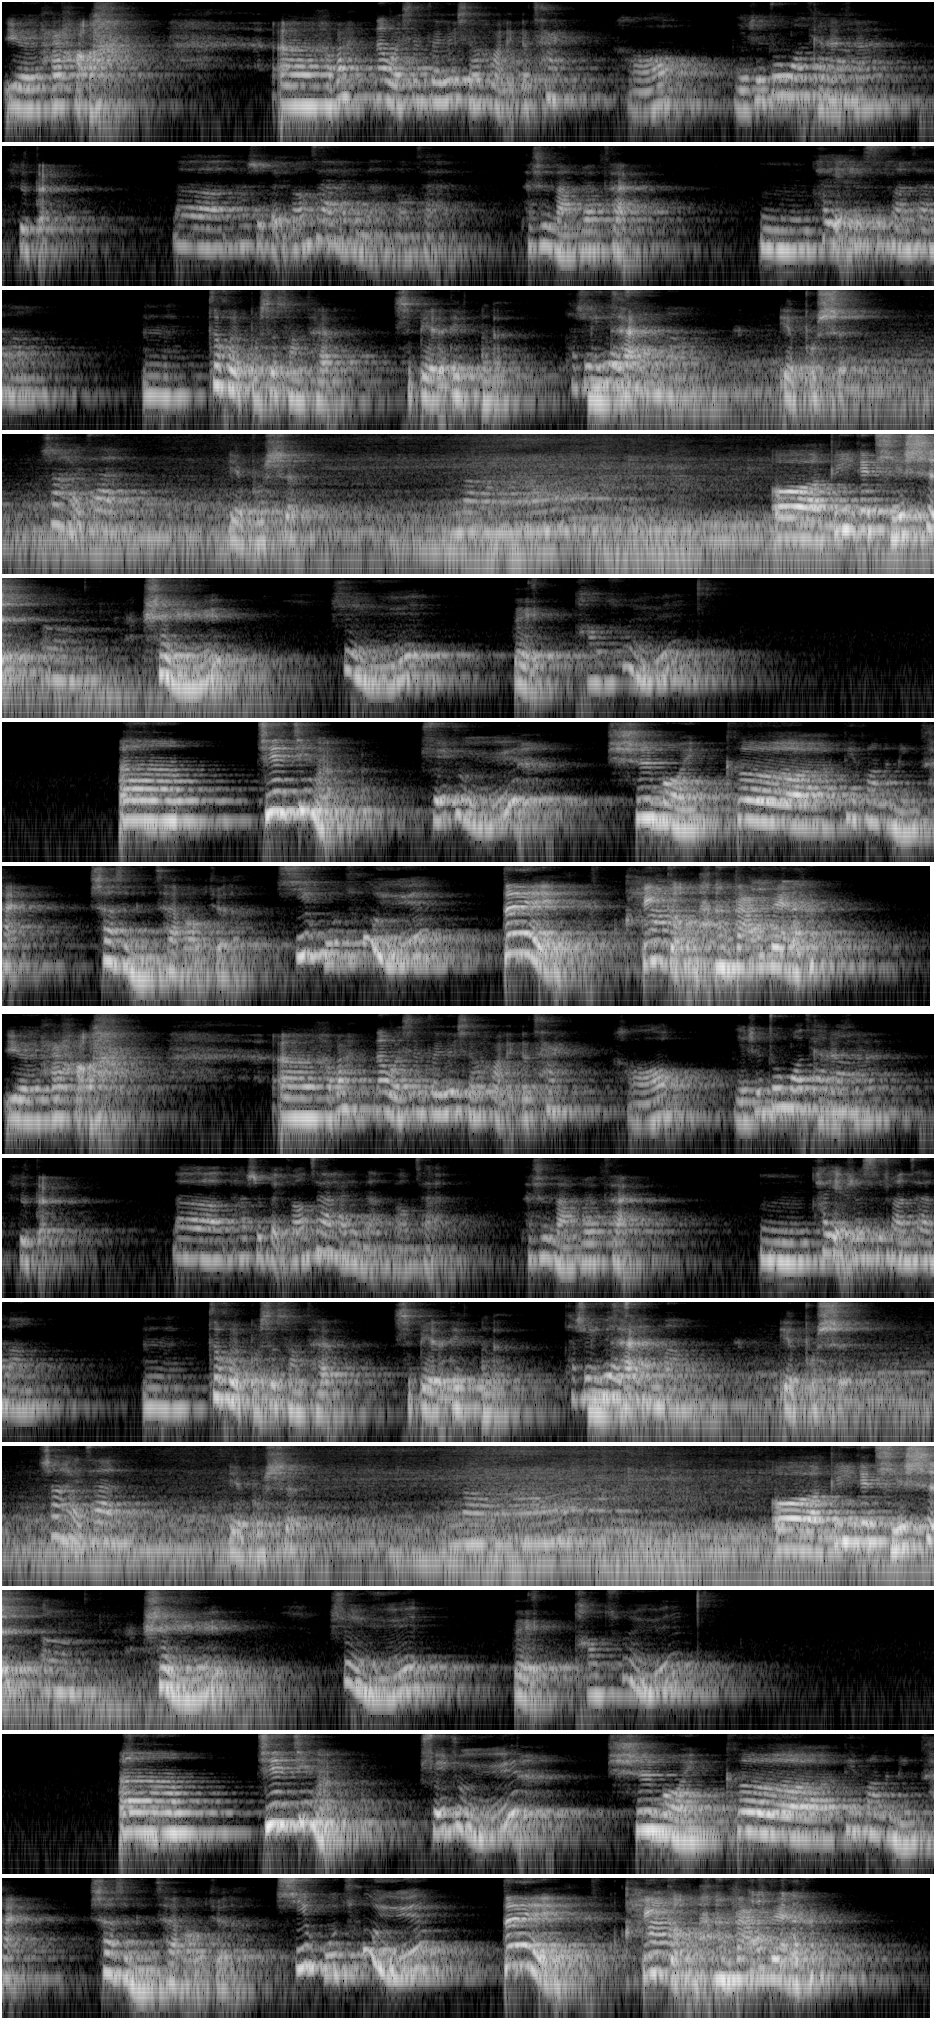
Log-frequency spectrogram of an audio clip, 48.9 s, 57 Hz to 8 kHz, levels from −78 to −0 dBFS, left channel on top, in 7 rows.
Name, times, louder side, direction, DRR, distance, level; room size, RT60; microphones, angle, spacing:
voice 1, 0.0-1.0 1.2-4.2 6.1-6.7 7.1-7.4 10.9-11.7 15.0-16.5 16.9-17.8 18.4-18.7 19.8-20.3 22.7-23.2 26.7-28.0 29.0-29.7 31.8-32.0 35.8-36.3 36.9-37.5 38.8-38.9 39.5-42.1 42.6-43.8 45.7-46.4 46.7-48.0, equal, ahead, 2 dB, 0.6 m, -21 dB
voice 2, 4.6-5.1 5.5-6.5 8.3-10.4 12.7-14.3 18.2-19.2 21.3-21.9 24.3-25.8 26.9-27.3 28.3-28.6 30.4-31.2 32.3-33.1 35.8-36.2 38.1-38.9 44.0-45.2 46.6-48.0, right 2 dB, 50° right, 4 dB, 1.0 m, -26 dB
sound 1, 18.7-30.0, right 1 dB, 30° right, 1.5 m, -34 dB
11.0 x 4.8 x 5.6 m, 1.4 s
head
